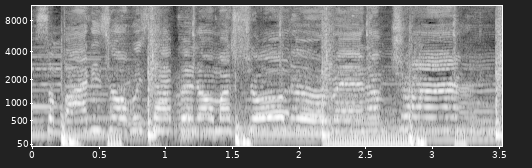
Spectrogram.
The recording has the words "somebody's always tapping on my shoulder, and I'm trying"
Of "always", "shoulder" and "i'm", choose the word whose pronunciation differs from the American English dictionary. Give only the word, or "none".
none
